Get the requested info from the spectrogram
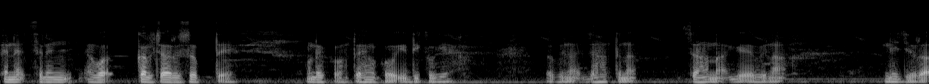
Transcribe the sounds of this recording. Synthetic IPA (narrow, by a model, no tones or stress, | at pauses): ɛnɛʔ̪̚sɛɾɛɲɛwaʔ | kalt͡ʃaɾisəb̚t̪ɛ | ɔɳɖɛkɔt̪ɛɦɔ̃kɔʔḭd̪ikɔɡɛja | əbina̰ʔd͡ʒaɦãt̪ɛnaʔ | d͡ʒaɦãnaʔɡɛ̰əbina̰ʔ | nid͡ʒəɾa̰ʔ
